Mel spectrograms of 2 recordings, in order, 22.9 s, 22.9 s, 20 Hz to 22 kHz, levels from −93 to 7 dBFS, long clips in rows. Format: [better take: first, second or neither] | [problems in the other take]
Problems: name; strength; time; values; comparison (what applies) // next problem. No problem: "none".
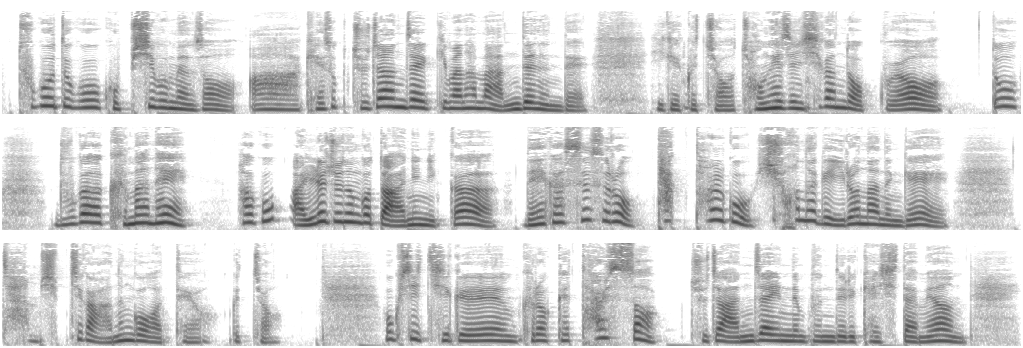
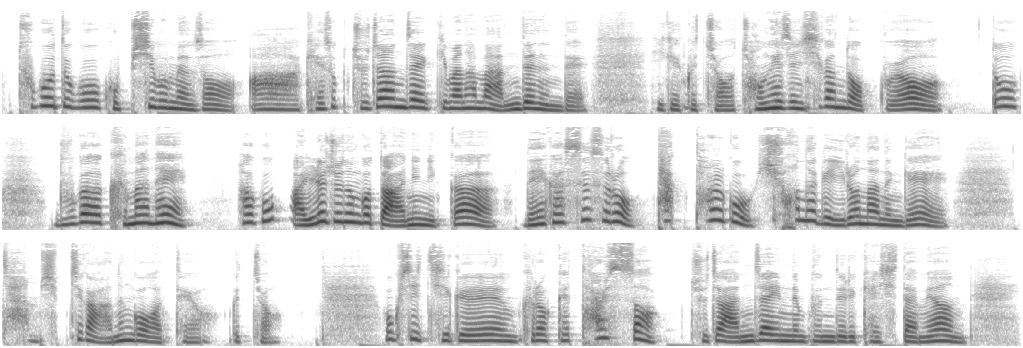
first | muffled; slightly; fading above 2 kHz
